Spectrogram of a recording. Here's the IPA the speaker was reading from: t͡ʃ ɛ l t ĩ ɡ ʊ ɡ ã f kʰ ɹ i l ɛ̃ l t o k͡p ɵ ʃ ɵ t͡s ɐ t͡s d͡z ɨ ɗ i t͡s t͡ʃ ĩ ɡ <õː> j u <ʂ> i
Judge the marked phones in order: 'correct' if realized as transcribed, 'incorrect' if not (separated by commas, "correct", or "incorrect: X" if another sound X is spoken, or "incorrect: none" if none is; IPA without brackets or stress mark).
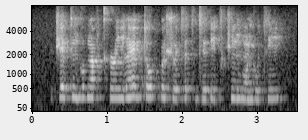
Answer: incorrect: õ, incorrect: t͡s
